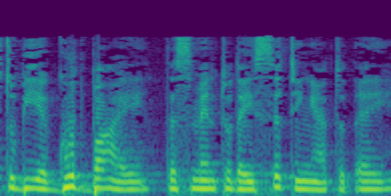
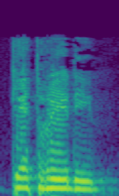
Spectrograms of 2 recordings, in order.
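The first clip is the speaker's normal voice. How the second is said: commanding voice; 5 dB louder than usual. Retold or imitated. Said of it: "the voice said to me".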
